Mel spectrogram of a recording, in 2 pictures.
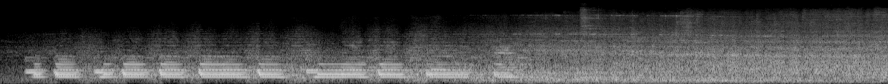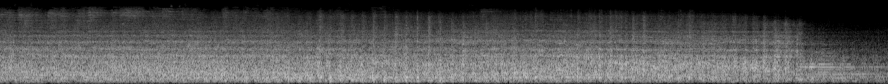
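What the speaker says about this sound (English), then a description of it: "trains like Amtrak 91 running a bit late today, coming into Tampa from the north, bound for Miami" An Amtrak passenger train, Amtrak 91 near Tampa bound for Miami, rumbles past close by, horn sounding in short blasts at first, then a long roar of wheels and cars that fades at the end.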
